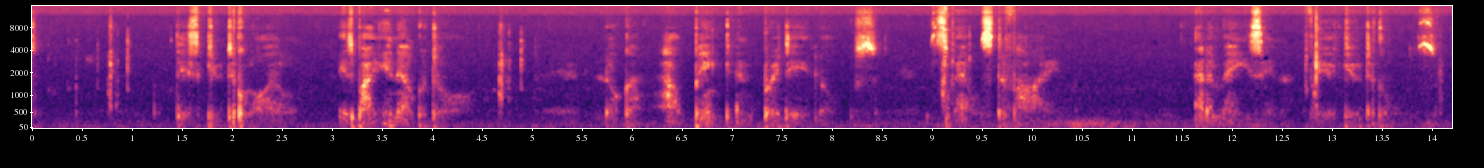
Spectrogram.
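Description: A woman whispering softly close to the microphone in short breathy phrases, with a few small clicks and taps between them.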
